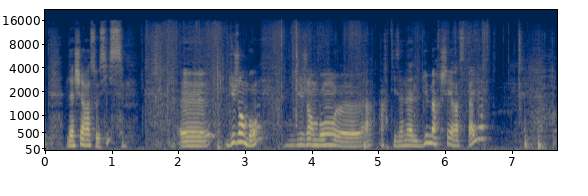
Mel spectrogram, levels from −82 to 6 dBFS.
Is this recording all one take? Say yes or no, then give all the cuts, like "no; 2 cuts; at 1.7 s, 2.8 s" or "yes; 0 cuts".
yes; 0 cuts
